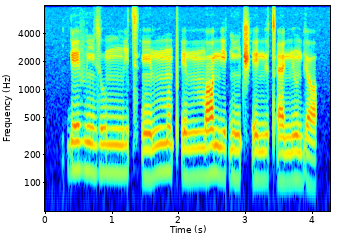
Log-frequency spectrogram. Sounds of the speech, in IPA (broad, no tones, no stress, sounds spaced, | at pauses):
ɠ e v ĩ z u mː i t͡sʼ ẽ mː õ pʼ e mː ɒ mʲ e ɠ ĩ t͡ʃʼ e mʲ o tʼ æ mʲ ũ bʲ ɒ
